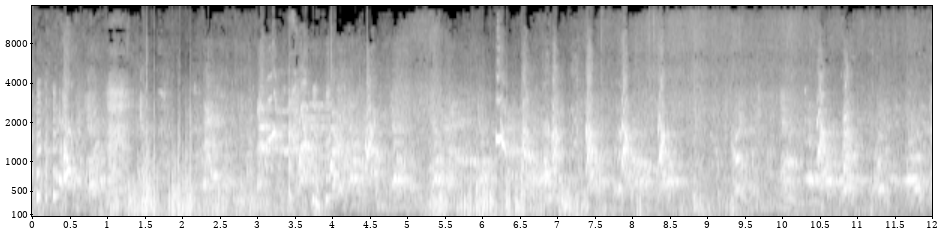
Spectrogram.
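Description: Dogs barking and yipping during play, in many short calls one after another.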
